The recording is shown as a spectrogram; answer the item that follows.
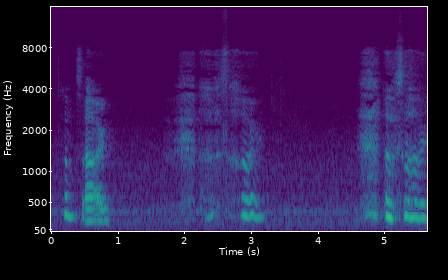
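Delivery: broken-down, slow, tearful sobbing voice. Retelling how a partner broke down crying at the door: imitating someone crying. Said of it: "broke down crying".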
